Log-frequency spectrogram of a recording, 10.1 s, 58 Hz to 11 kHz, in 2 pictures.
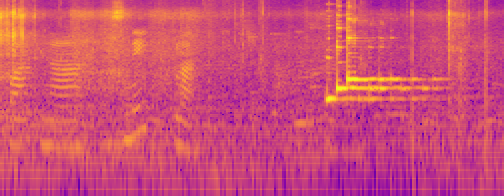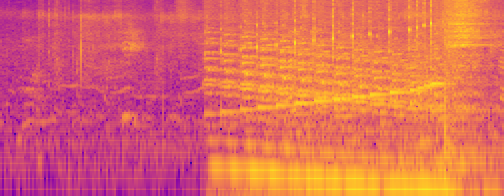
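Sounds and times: electronic chime: 0:03.3 - 0:04.5.

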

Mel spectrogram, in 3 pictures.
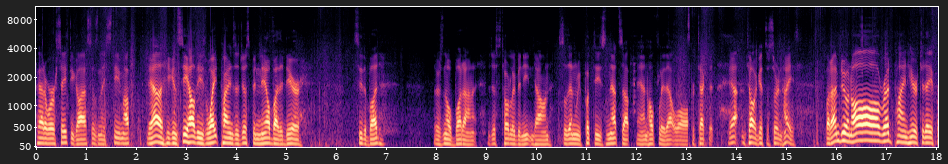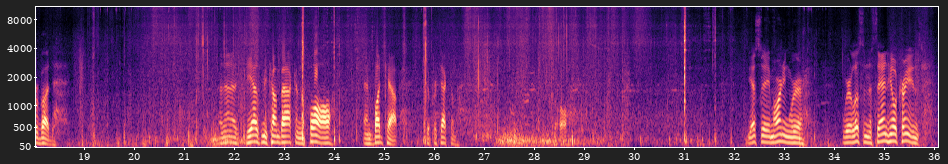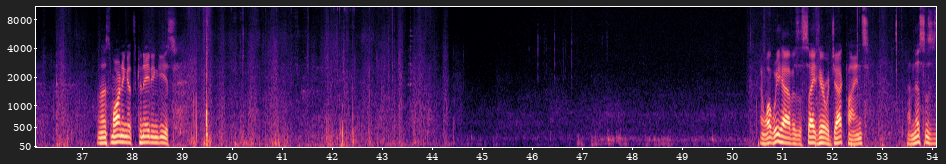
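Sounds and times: faint outdoor hush: 0:00.0 - 0:39.3
footsteps crunching in grass: 0:00.2 - 0:06.7, 0:09.8 - 0:44.9, 0:50.2 - 0:54.0
canvas bags rustling: 0:17.9 - 0:36.8, 0:38.8 - 0:44.6
shovel scraping through dry grass: 0:18.0 - 0:32.3.

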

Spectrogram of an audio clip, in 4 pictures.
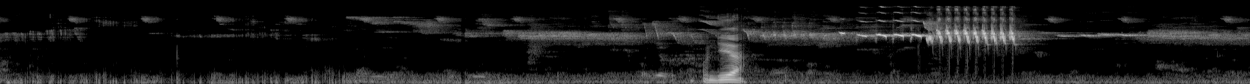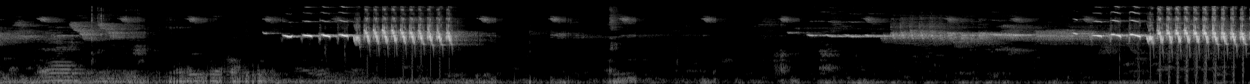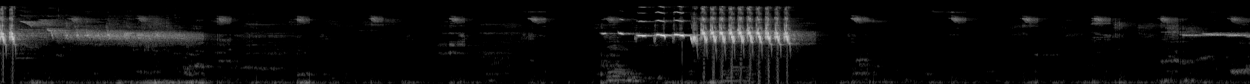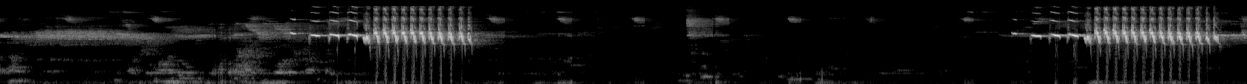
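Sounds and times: bird twittering song: 0:00.0 - 0:49.9.

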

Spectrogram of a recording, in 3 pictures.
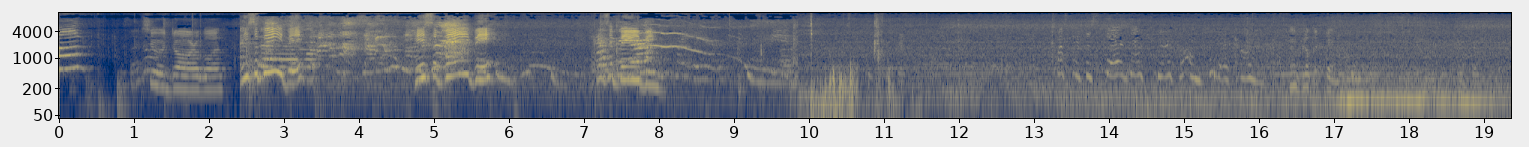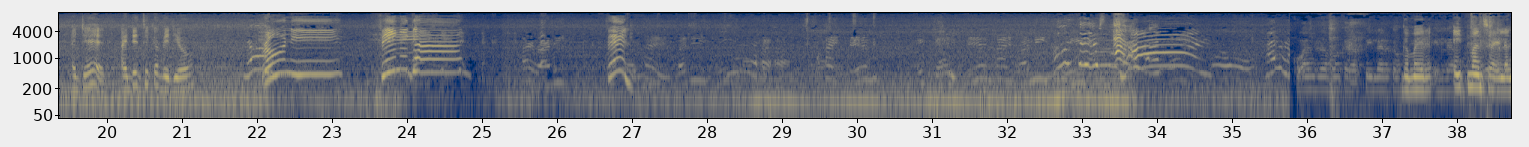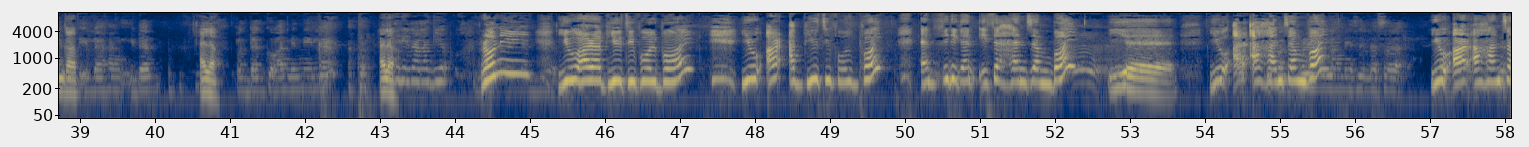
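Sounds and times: child squealing: 0:07.7 - 0:09.8, 0:32.7 - 0:34.9.

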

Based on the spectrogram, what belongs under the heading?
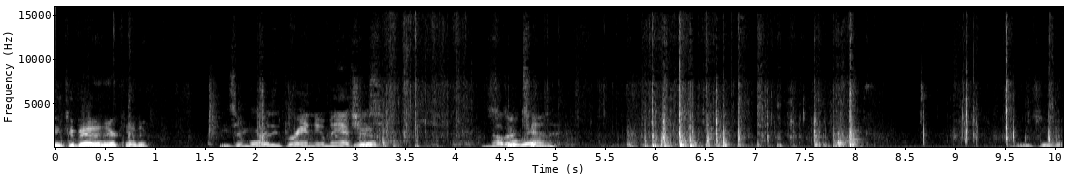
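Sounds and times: rummaging in plastic drawer: 0:02.0 - 0:08.3.

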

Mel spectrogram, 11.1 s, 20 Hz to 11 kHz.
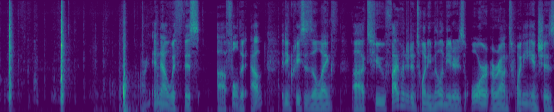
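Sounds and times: faint handling noise: 0:00.0 - 0:03.6.

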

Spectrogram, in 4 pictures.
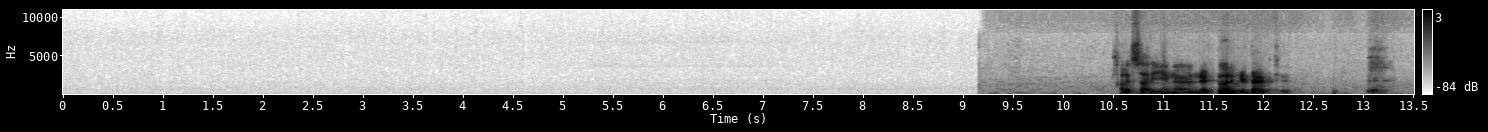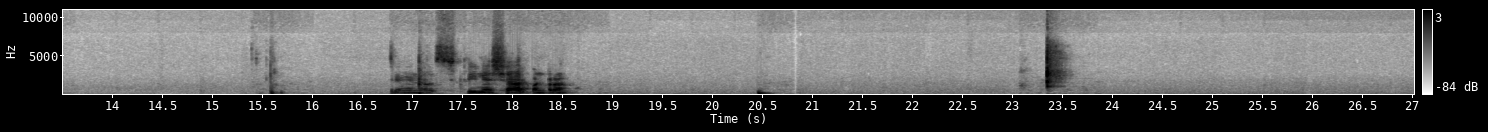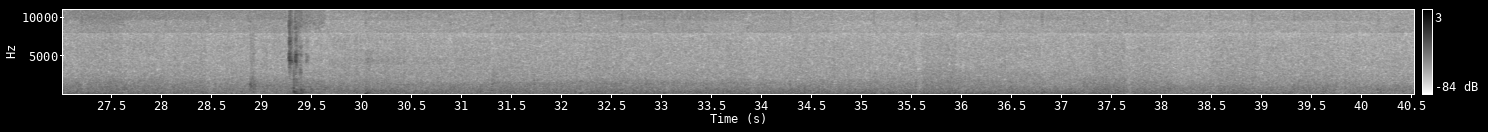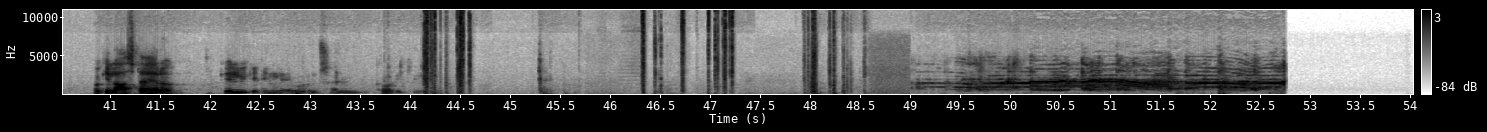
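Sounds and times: faint background hiss: 0:09.2 - 0:52.6
sharp click: 0:44.1 - 0:44.7, 0:46.3 - 0:47.3.

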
